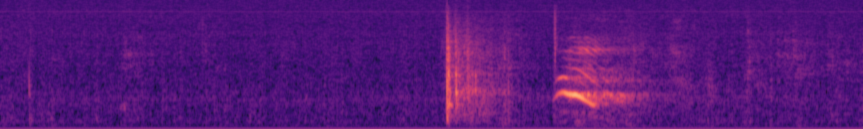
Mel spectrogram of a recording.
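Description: Tennis serve: one sharp crack of racket on ball. About a second later a line judge calls 'Fault!', one drawn-out call falling in pitch, meaning the first serve has landed out.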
